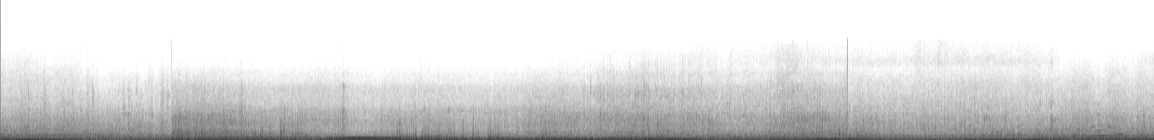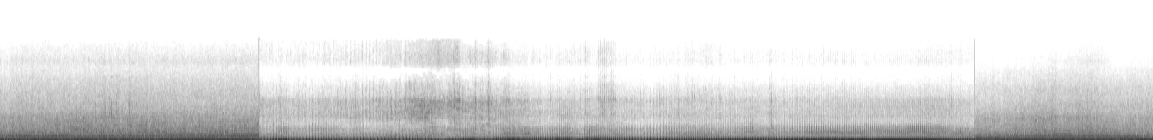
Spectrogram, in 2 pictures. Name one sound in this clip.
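A dune buggy engine roars loudly, its pitch rising and falling as it revs.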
